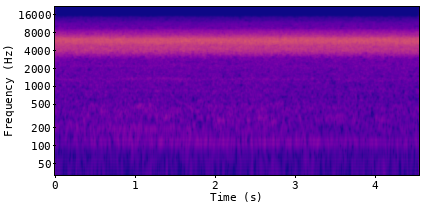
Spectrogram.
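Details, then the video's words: Loud chorus of cicadas in a tree, recorded May 31, 2024, at roughly 90 decibels, a steady shrill high-pitched buzzing hiss that never pauses or changes level throughout. "Cicada Singing"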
